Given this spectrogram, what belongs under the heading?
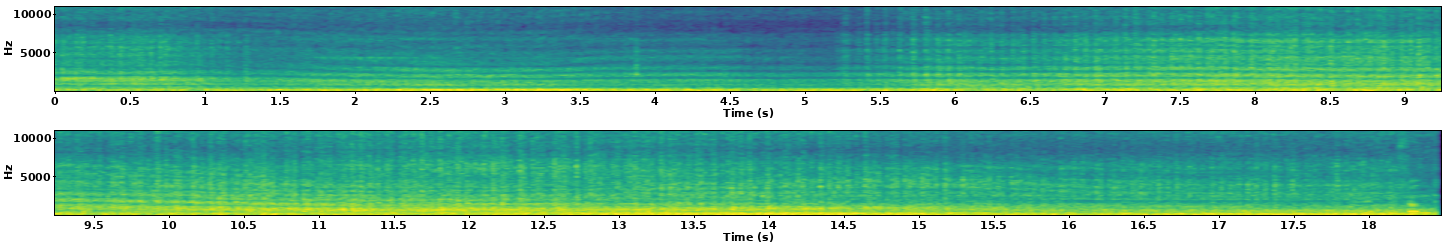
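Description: A rice combine harvester's engine runs steadily nearby in a paddy field, a continuous loud low mechanical drone with shifting tonal whine, while someone talks over it throughout.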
